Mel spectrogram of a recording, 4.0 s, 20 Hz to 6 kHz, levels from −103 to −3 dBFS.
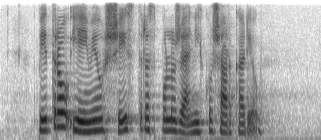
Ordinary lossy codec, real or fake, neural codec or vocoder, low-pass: none; real; none; 5.4 kHz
